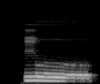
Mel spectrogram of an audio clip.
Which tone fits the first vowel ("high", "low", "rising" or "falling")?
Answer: low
